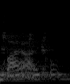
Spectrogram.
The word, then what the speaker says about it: Bicon: Bicon is in by icon.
